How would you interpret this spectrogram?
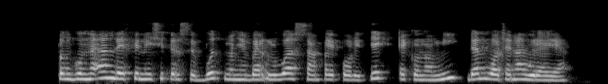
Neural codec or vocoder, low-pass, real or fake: codec, 16 kHz, 4 kbps, FreqCodec, smaller model; 7.2 kHz; fake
